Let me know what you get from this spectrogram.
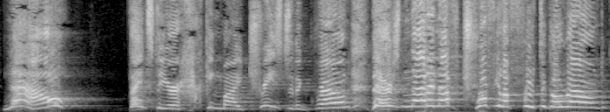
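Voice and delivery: high, loud, indignant tirade; snapping Lorax. Acted. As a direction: scold the Onceler hard. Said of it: "He snapped".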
